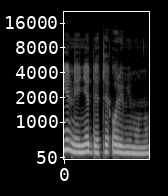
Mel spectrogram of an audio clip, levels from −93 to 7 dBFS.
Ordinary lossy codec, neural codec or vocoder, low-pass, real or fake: none; vocoder, 44.1 kHz, 128 mel bands every 256 samples, BigVGAN v2; 19.8 kHz; fake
